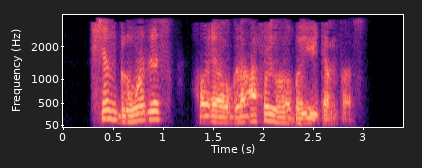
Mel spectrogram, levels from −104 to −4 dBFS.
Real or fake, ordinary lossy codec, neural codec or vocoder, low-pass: fake; MP3, 24 kbps; codec, 16 kHz, 1 kbps, FreqCodec, smaller model; 3.6 kHz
